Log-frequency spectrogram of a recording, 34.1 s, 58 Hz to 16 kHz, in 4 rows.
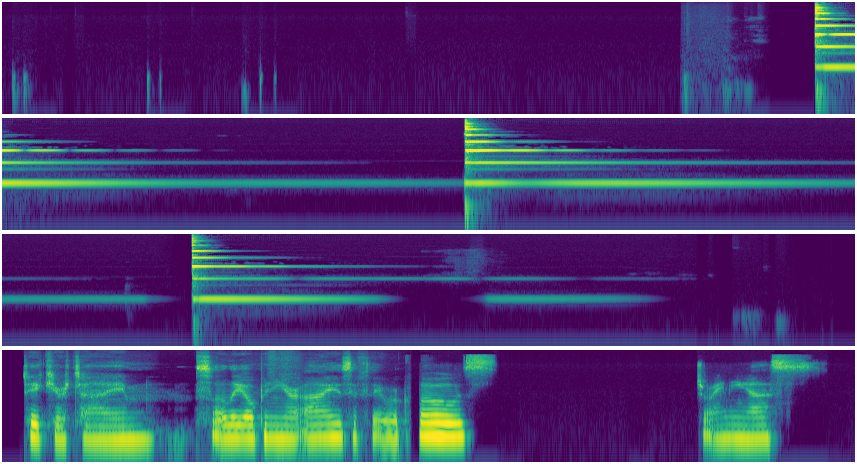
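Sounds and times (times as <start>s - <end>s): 
meditation bell strikes: 8.2s - 23.4s
speech: 25.8s - 30.6s, 32.6s - 33.7s.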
